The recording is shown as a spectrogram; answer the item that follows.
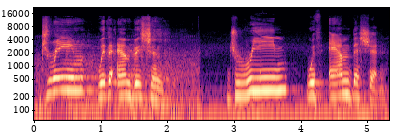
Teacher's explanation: With is reduced. It's less important because we have dream and ambition. These are the key words here.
